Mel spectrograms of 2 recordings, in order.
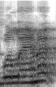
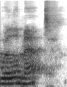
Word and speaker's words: Willamette: areas in blamet valley so it's willamette not willamette um if you're out there they'll tell you it's willamette damn it um to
